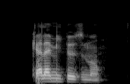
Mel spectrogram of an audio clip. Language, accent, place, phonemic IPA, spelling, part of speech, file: French, France, Lyon, /ka.la.mi.tøz.mɑ̃/, calamiteusement, adverb, LL-Q150 (fra)-calamiteusement.wav
- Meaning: calamitously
